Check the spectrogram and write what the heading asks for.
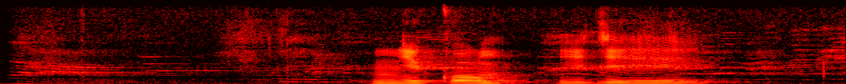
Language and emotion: Russian, neutral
